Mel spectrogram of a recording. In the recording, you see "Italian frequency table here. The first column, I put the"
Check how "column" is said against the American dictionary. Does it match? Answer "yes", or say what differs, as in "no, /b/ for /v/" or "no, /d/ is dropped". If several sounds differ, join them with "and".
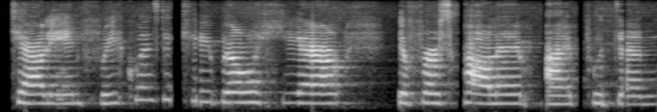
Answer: yes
